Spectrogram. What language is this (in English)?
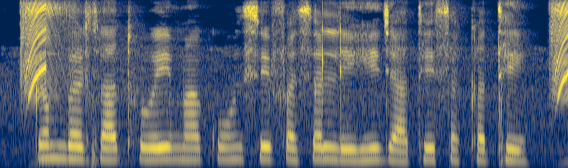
Chhattisgarhi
